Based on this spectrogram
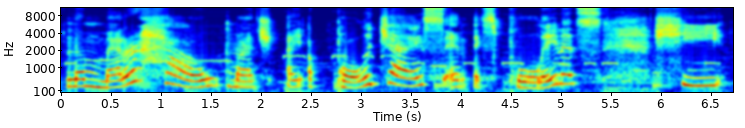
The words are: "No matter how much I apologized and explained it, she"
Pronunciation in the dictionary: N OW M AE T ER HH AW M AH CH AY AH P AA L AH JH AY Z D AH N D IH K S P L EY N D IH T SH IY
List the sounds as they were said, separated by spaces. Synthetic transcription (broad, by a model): N OW M AE T ER HH AW M AH CH AY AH P AA L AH JH AY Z AH N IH K S P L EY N IH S SH IY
